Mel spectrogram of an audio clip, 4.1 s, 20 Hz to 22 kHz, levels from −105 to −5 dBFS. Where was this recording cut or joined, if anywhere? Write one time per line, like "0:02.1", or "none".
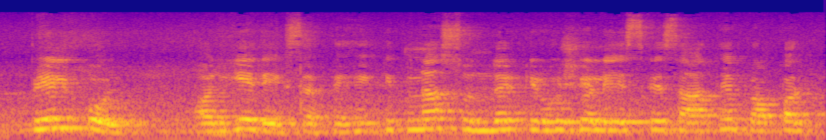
none

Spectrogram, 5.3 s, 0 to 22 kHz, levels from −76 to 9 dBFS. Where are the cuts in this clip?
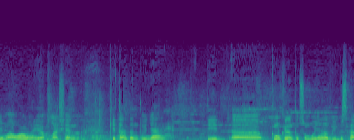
none

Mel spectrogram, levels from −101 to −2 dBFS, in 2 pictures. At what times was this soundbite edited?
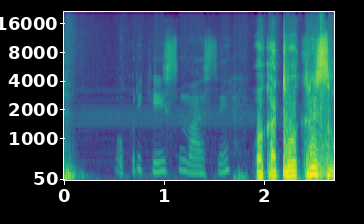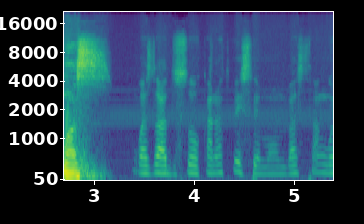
none

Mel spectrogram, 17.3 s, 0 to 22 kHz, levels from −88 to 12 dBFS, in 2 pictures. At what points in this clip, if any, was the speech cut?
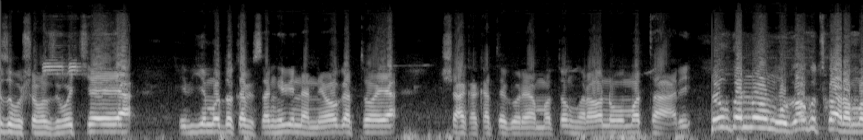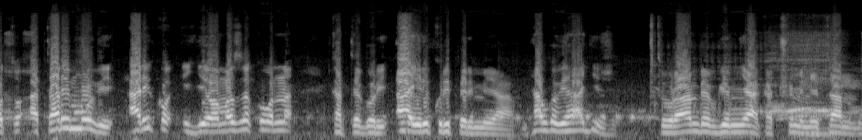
0:07.0
0:15.2

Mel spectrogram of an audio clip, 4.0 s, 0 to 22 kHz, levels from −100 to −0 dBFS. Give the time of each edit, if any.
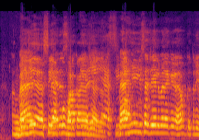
none

